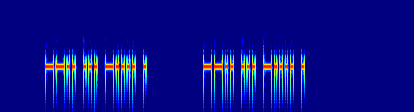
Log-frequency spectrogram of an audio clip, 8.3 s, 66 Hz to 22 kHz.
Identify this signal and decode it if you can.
Morse code, heard as a keyed tone, about 22 wpm, 700 Hz. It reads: ZS6E ZS6E
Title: DXCC-100 Call Signs - 4 Characters - Repeated 2x - 22wpm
